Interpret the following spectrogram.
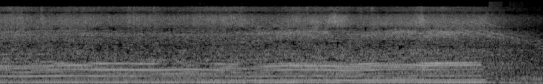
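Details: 39-year-old vintage Toro weed trimmer, Japanese-made small two-stroke, after freeing a stuck throttle cable, first run in years: even buzzy drone at steady speed, then a smooth drop as it shuts down, no misses; normal running.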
